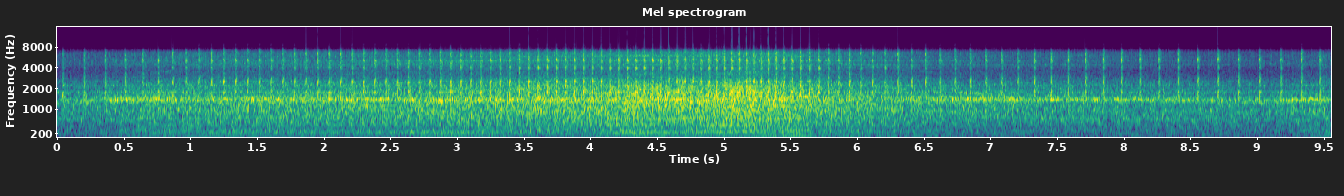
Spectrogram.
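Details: 1997 Pontiac Grand Prix GTP engine running with a fast, fairly regular knock, roughly four per second, over the hum; source not pinned down.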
